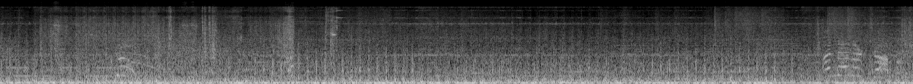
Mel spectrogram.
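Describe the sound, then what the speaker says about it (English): A helicopter from the video game Command & Conquer: Renegade drones steadily and loudly throughout, with a continuous rotor rumble mixed with bursts of gunfire and explosions. "Another chopper!"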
